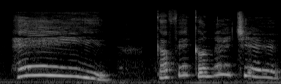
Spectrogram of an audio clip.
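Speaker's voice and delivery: high, slow mock catcall.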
